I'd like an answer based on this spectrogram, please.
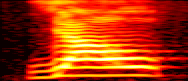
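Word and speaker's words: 一: was saying earlier about the number 1 and its alternate pronunciation Yao first tone well yeah fourth tone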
